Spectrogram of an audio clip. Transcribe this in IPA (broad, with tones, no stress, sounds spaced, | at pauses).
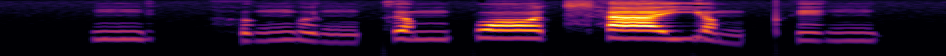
ŋ ɪ˧ k̚ h ʊ˨˥ ŋ l ʊ˨˩ ŋ k ɐ˥ m p ɔː˥ t͡sʰ aː˥ j ɐ˨˩ m pʰ ɪ˥ ŋ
